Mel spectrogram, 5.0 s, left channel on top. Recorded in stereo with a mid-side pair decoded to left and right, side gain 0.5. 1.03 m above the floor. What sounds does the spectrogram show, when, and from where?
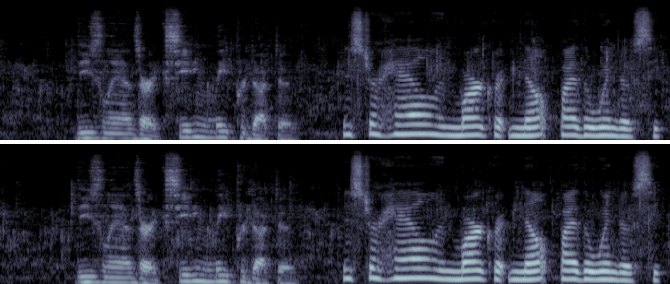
0.6 s a man speaking: 5° right, 1.4 m
2.6 s a woman speaking: 10° right, 0.5 m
